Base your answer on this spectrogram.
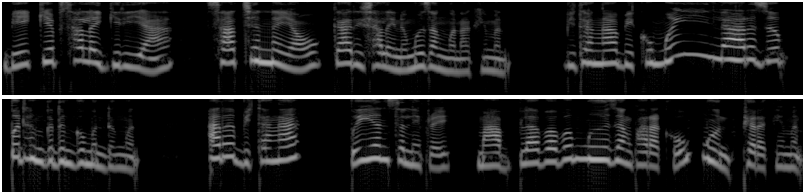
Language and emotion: Bodo, disgusted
